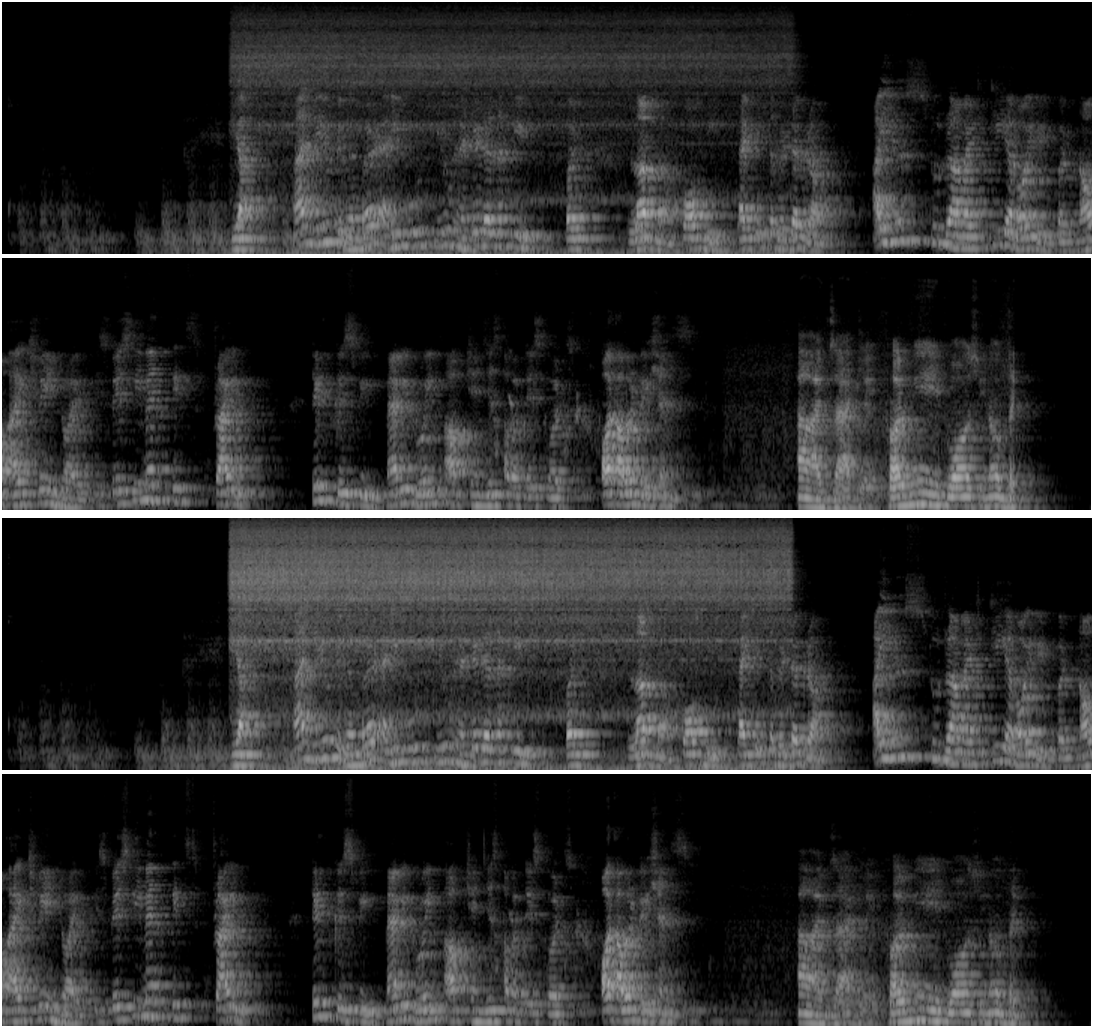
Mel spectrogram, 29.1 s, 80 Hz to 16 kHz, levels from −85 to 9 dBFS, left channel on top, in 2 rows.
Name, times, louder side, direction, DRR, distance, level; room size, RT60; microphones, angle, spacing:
voice 1, 0.5-1.2 1.8-7.2 7.5-8.0 8.3-11.0 11.6-17.0 17.3-17.8 18.6-23.7, equal, 60° right, 2.2 m, -35 dB
sound 1, 3.0-10.5, right 13 dB, 85° right, 0.4 m, -36 dB
voice 2, 25.1-28.0, left 3 dB, 85° left, 0.8 m, -31 dB
9.8 x 4.5 x 5.6 m
head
